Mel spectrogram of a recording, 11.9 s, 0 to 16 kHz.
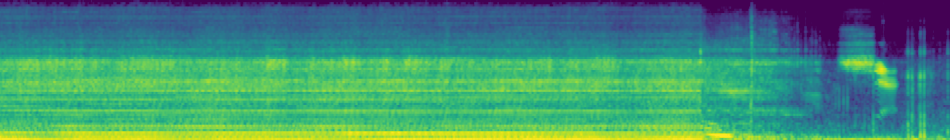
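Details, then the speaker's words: Used Blackhawk 125 paramotor in flight on one of its first flights: a steady high two-stroke drone abruptly dies about nine seconds in, leaving wind noise. Engine cut out; owner doubts he hit the kill button and evidence points to a carburetor issue. "I got an engine out."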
